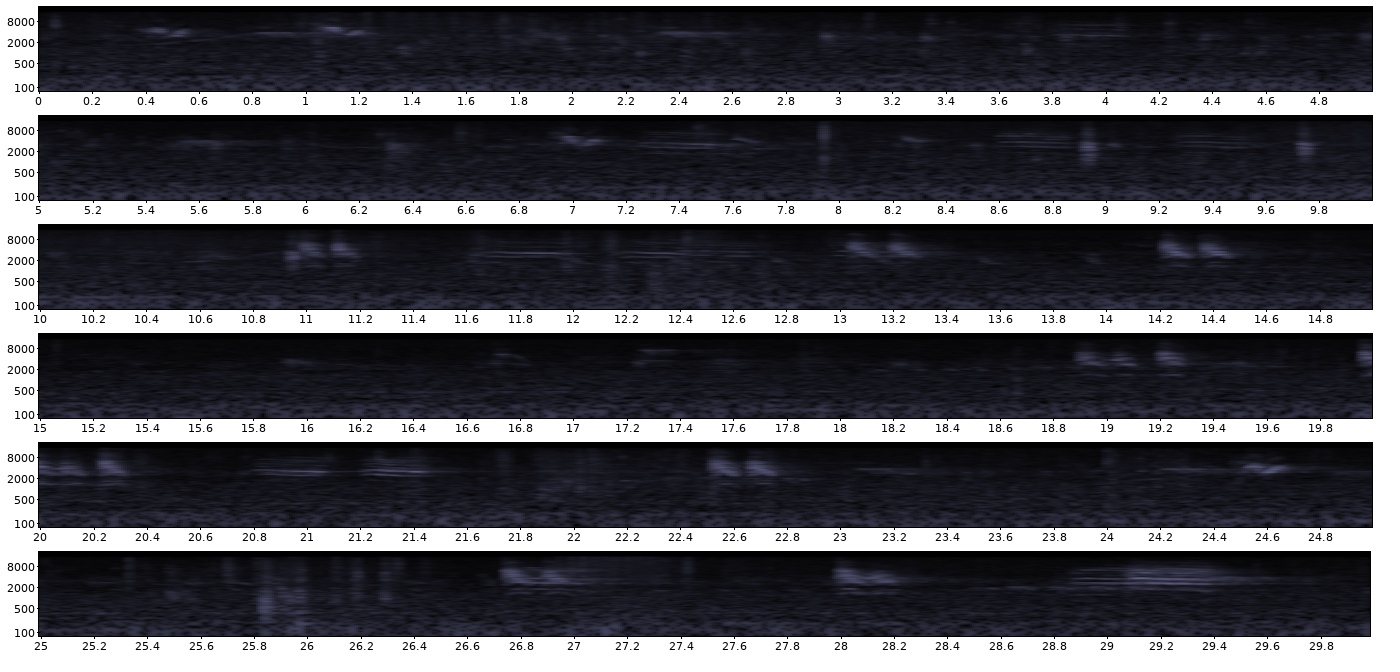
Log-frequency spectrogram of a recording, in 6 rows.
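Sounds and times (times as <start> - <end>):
small birds chirping and singing: 22.4 - 29.9.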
